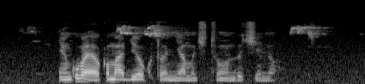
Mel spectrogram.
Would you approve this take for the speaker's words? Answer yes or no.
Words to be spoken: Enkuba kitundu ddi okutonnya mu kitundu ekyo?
no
